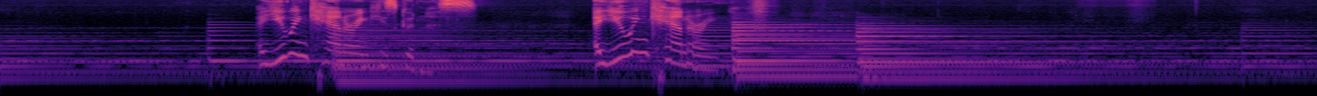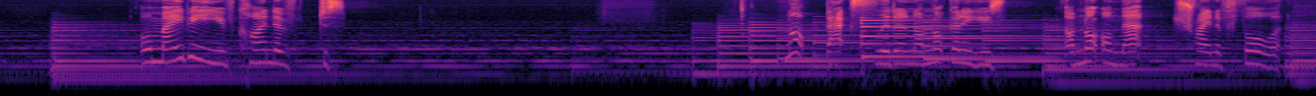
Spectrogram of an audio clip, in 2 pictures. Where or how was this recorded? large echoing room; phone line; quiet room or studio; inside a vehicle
large echoing room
